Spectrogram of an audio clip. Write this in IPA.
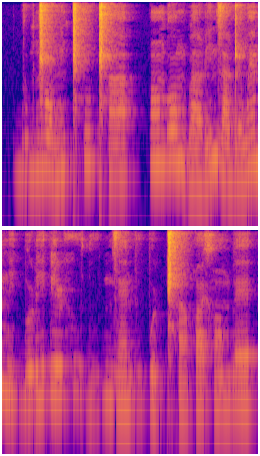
b ɯ˧ b ŋ͡ǁ ɔ˦˨ n̪ ĩ˦ ǁʰ u˦ ǁʰ ã˧ | ɔ̃˦ ɡ ɔ˦ m b a˨ ɽ i˦ n z a˨ ɖ ɛ˨ w ɛ̃˦ m i˨ ɡ͡b u˧ ɽ i˦ ɗ i˧ ɭ h ṳ˦˨ ɗ ṳ˨˦ b n z ɛ̃˧ b ṳ˧ p u˨ ɖ ǁʰ ã˨ qʷ ɛ˧ x ɔ̃˧ m b ɛ˦

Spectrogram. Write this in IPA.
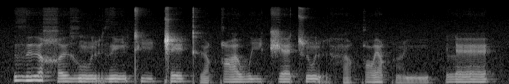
ð ɨ˥ χ ɨ˥ ɣ ũ˥ r ð ĩ˥ tʰ i˥ ǁ e˥ kʰ ɘ˩ q a˥ w i˥ t͡ʃ ɛ˥ t͡s ũ˥ r h a˩ q w ɛ˥ q ĩ˩ | l ɛ˥

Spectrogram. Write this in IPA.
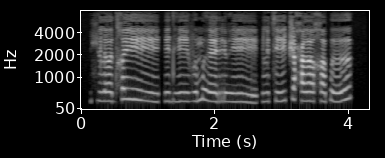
ç ʏ l ɐː d χ eː | e dʱ eː v ə m ə ɦ ɛː r ʏ ɦ eː | l ʏ t͡s eː t͡ʃ ɛ ħ ɐː χ ɐ p əː

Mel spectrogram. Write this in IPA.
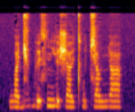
w ä˨ d͡ʑ u˦ b ḛ˦˨ ɪ̯ sʰ ĩ˦ j ḛ˦˨ ʃ a˨ ɪ̯ tʰ ṵ˦˨ t͡ɕ a˦ ʊ̯ ɲ ä˦

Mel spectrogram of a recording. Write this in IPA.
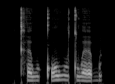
kʰ ɛ w u kʼ o w u t w ɛ b

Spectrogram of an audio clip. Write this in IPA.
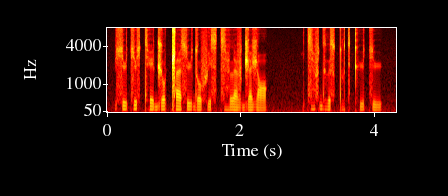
s y˨ t͡s y˦ s tʰ e˨ d͡ʒ o˦ ǁ æ˦ s y˦ d o˨ f i˨ s t͡s æ̤˦ l æ˨ v d͡ʒ æ˦ ʒ ɑ˨ | t͡s æ̤˦ f dʱ ɯ˨ s tʷ i̤˨ t͡s kʰ y˨ t͡s y˨

